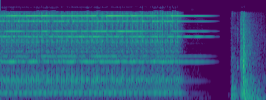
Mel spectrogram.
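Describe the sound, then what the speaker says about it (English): A landline telephone bell rings steadily and loudly for nearly two seconds, stops, and is followed by a brief clatter like the handset being picked up. "The landline rang."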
